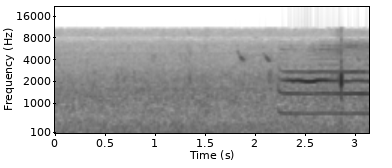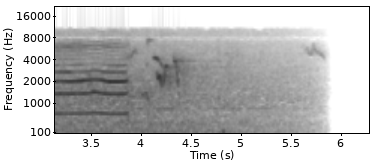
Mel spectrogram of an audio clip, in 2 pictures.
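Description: Domestic tabby cat giving one long, steady-pitched yowl of under two seconds about two seconds in, followed by a few short high squeaks.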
